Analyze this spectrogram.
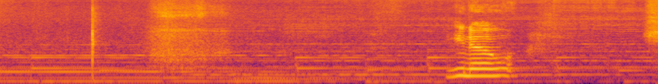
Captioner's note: exhales deeply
